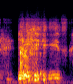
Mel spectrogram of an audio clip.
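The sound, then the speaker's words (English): A single loud cough with a harsh, throaty rasp, lasting about a second before trailing off, with a faint breathy sound before it. “No, cue the cough.”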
